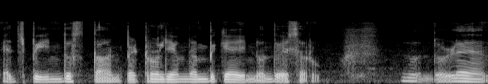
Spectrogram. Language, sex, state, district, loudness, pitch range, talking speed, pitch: Kannada, male, Karnataka, Raichur, -16 LUFS, 110-130 Hz, 120 wpm, 120 Hz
